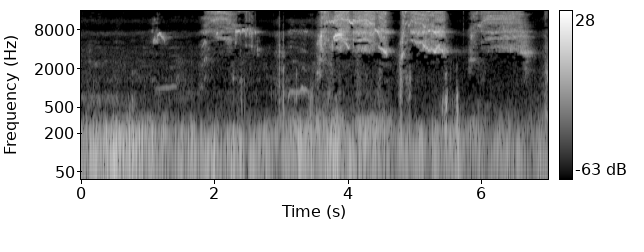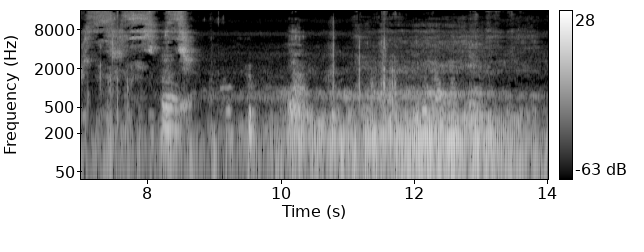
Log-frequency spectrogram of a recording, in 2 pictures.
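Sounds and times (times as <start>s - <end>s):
monkeys squeaking and chirping: 1.0s - 8.8s
camera handling rumble: 10.7s - 11.9s.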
